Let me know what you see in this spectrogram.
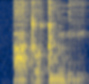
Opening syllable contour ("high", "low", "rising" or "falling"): low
